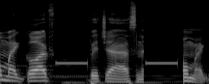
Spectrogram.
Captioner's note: beep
